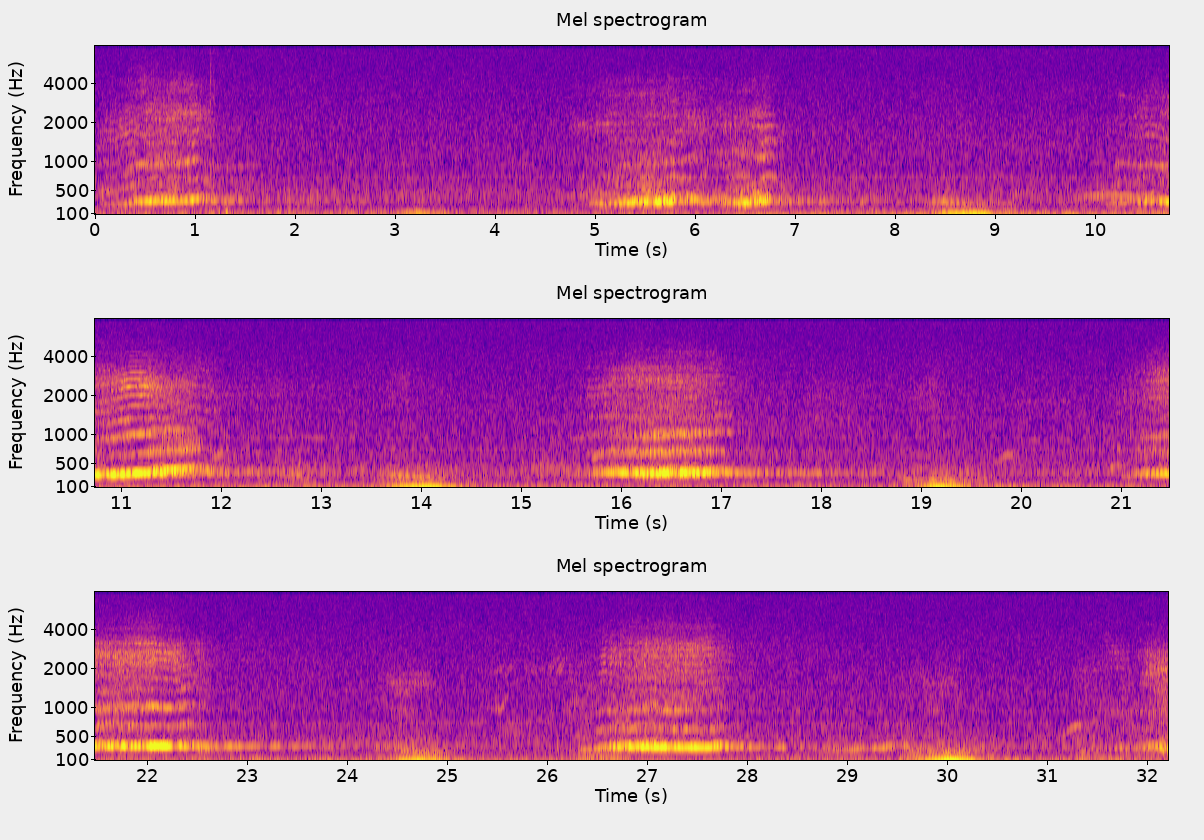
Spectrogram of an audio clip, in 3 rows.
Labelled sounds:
0.1	1.1	humpback whale, 0.90 to 2.6 kHz
6.6	6.9	humpback whale, 1.3 to 2.0 kHz
10.2	11.9	humpback whale, 0.80 to 3.1 kHz
15.5	16.7	humpback whale, 0.90 to 3.3 kHz
21.2	22.4	humpback whale, 0.96 to 3.2 kHz
24.6	24.9	humpback whale, 1.5 to 1.6 kHz
26.5	26.8	humpback whale, 2.1 to 2.7 kHz

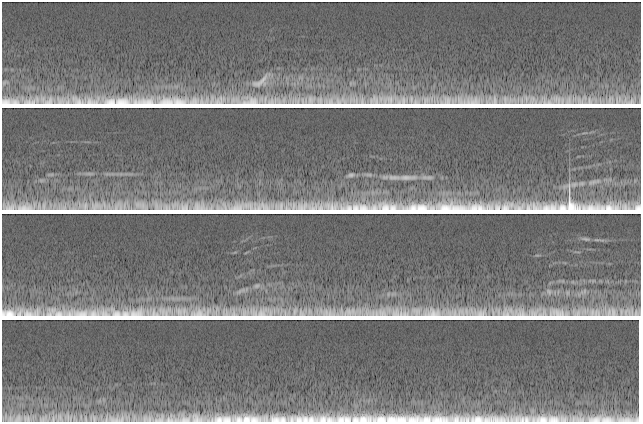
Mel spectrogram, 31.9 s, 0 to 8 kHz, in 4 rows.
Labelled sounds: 8.9	9.7	humpback whale, 0.93 to 4.1 kHz
12.2	13.2	humpback whale, 0.80 to 1.0 kHz
15.1	15.7	humpback whale, 1.2 to 4.2 kHz
18.7	19.6	humpback whale, 1.1 to 4.4 kHz
22.5	23.6	humpback whale, 0.80 to 4.3 kHz

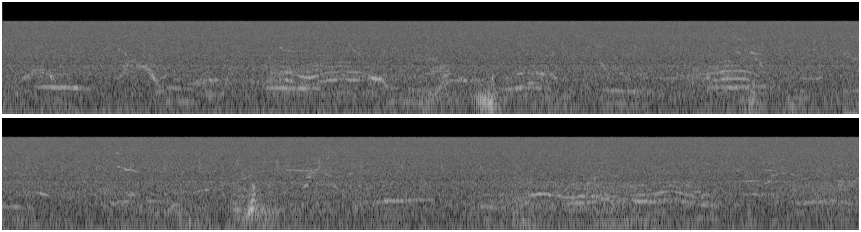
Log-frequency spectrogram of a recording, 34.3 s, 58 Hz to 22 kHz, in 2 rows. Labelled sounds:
19.5	19.9	humpback whale, 1.2 to 1.6 kHz
22.8	23.3	humpback whale, 1.3 to 1.4 kHz

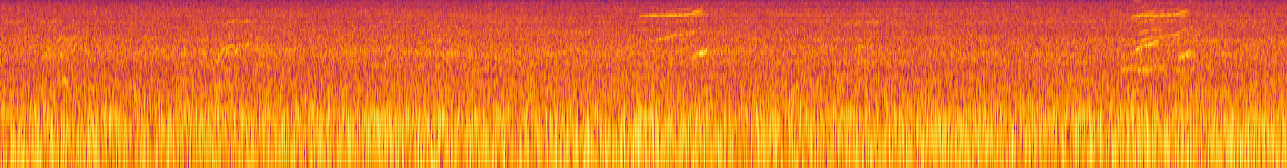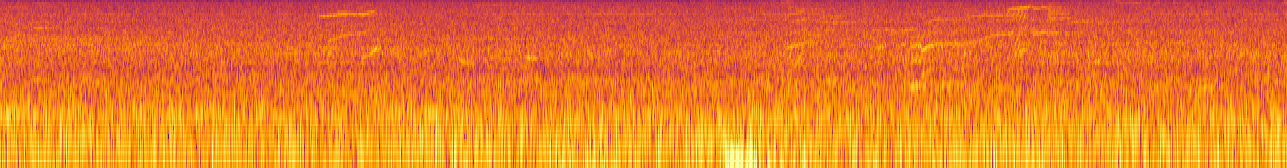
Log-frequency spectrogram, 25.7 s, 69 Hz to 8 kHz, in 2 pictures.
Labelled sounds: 2.2	2.7	killer whale, southern resident, 7.5 to 7.9 kHz
8.4	8.8	killer whale, southern resident, 3.8 to 4.3 kHz
11.1	12.0	killer whale, southern resident, 1.1 to 8.0 kHz
15.9	16.7	killer whale, southern resident, 1.6 to 6.2 kHz
21.6	22.7	killer whale, southern resident, 7.5 to 8.0 kHz

